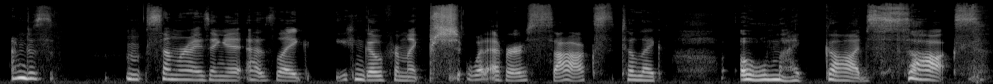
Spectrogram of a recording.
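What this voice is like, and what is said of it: Put-on Valley Girl California accent. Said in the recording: “It was very California, too. ... Kind of like the Valley Girl voice.”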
